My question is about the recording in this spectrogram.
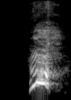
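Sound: sneeze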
